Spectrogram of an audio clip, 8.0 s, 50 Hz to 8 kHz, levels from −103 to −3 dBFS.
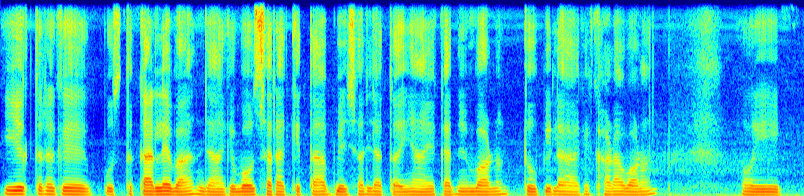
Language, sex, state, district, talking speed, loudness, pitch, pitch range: Bhojpuri, male, Uttar Pradesh, Gorakhpur, 180 wpm, -24 LUFS, 125 Hz, 120-130 Hz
